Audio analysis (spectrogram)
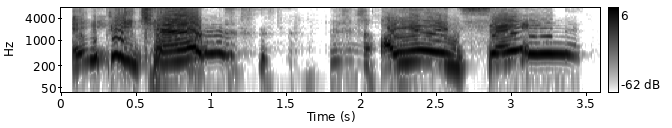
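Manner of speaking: shocked that anyone would pick that; incredulous. Real, not acted. Incredulous at suggestion.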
